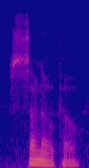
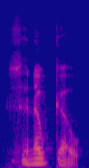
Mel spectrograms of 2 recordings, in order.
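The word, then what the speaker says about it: Sunoco: its dividend is 5.95% how do you say that name Sono yeah s u n o c o sonoko sooko maybe I've been pronouncing it wrong it's actually owned by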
